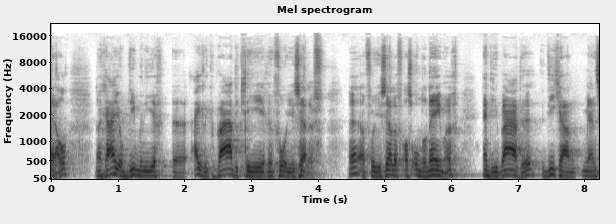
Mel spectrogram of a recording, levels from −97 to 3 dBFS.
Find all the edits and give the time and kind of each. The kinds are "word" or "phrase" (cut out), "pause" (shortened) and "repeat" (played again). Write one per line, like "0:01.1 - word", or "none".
none

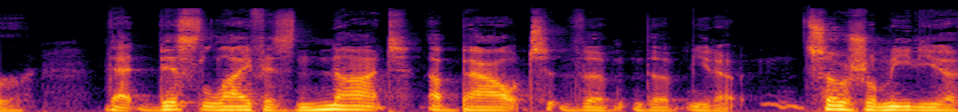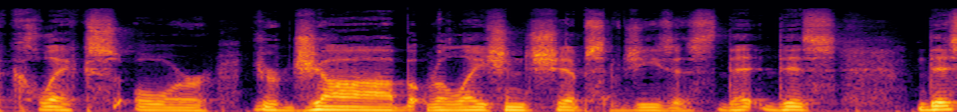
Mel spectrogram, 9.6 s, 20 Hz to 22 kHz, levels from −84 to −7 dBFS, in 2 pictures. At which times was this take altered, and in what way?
0:02.1 - word
0:06.0 - pause
0:06.9 - phrase
0:07.8 - word

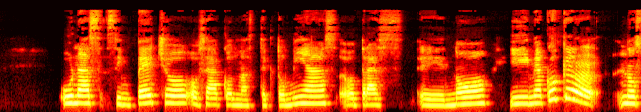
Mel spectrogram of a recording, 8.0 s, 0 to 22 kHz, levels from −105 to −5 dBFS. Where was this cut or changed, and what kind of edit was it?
0:06.2 - pause

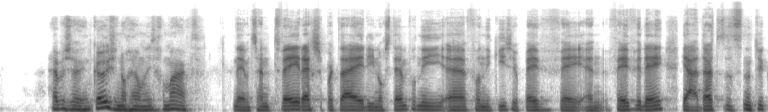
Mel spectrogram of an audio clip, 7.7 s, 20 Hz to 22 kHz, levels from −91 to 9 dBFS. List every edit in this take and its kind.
0:03.8 - phrase
0:06.8 - pause

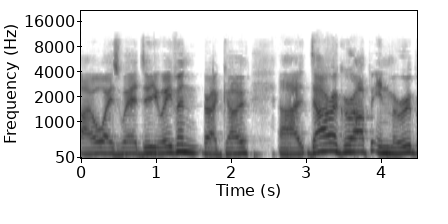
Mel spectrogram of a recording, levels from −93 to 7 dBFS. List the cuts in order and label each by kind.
0:01.6 - phrase

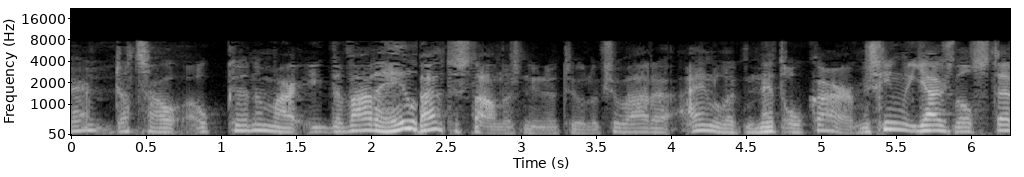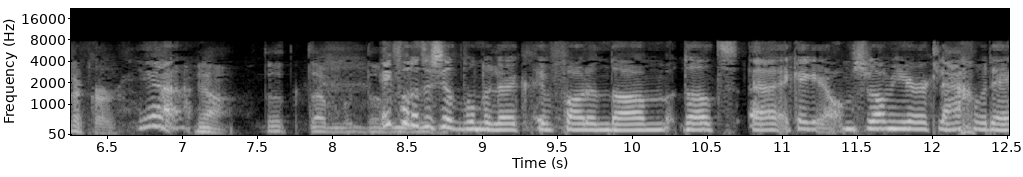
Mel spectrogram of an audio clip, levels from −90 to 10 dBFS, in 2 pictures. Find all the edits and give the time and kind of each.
0:02.3 - word
0:05.9 - word
0:07.7 - word
0:09.3 - word

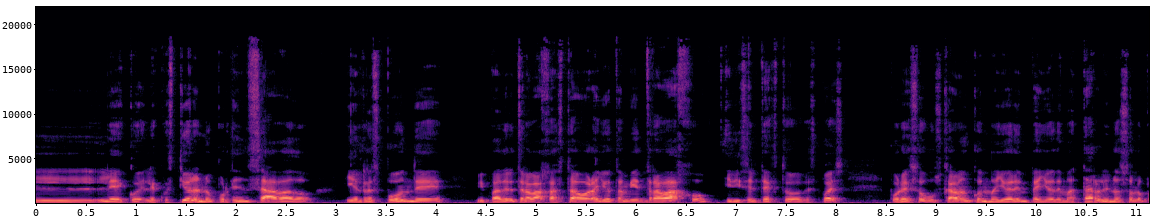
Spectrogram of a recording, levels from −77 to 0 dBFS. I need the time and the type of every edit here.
0:01.9 - phrase

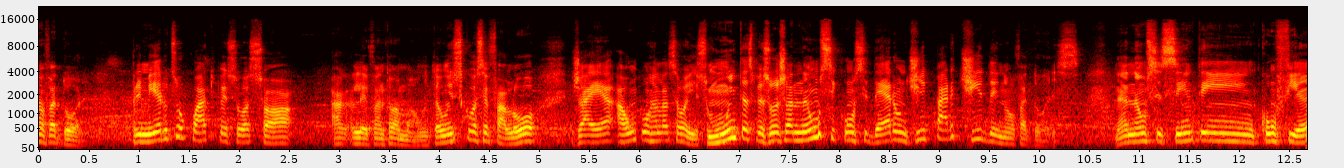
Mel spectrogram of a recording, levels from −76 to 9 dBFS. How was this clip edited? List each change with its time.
0:01.3 - word
0:06.0 - word

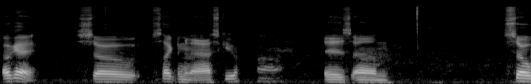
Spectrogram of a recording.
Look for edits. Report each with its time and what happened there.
0:01.8 - word
0:02.5 - pause

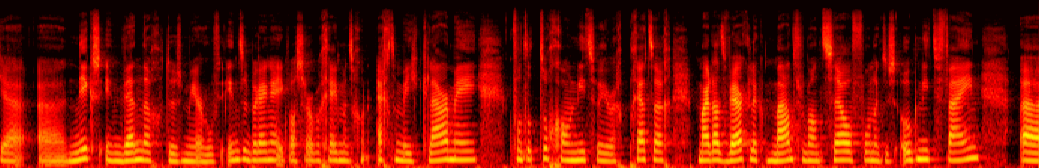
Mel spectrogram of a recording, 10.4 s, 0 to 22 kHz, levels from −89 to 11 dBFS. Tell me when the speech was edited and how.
none

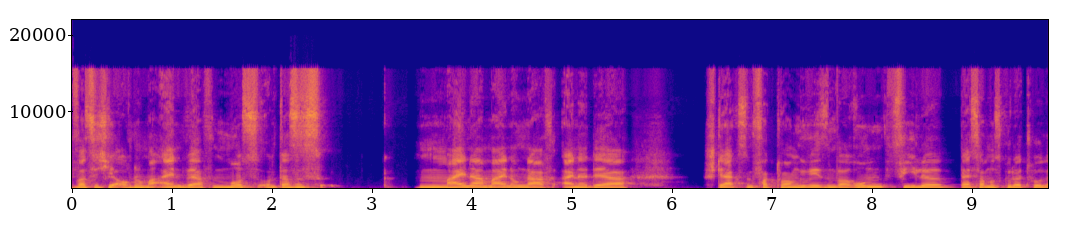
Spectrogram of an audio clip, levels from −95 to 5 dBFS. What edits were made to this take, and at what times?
none

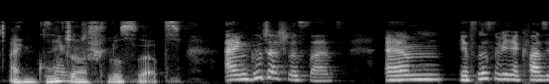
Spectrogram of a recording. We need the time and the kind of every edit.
none

